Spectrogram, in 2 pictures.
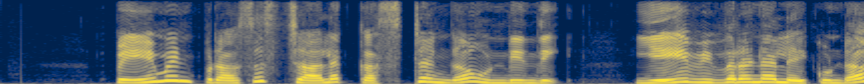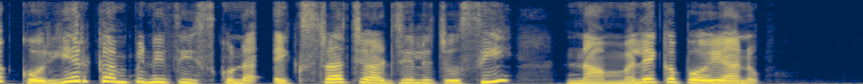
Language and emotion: Telugu, disgusted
